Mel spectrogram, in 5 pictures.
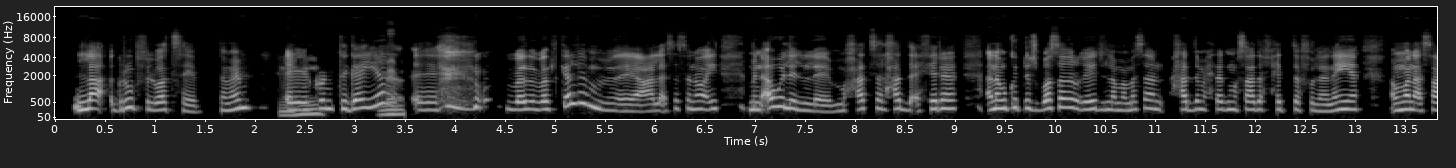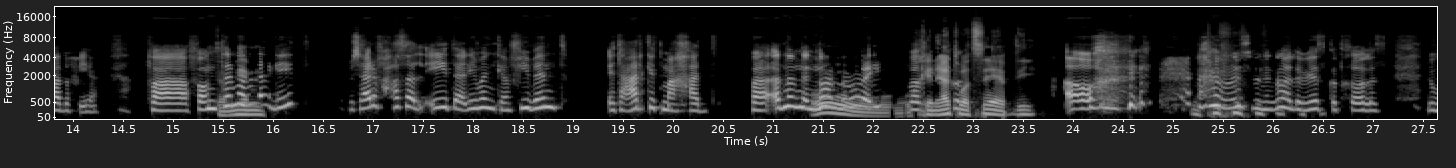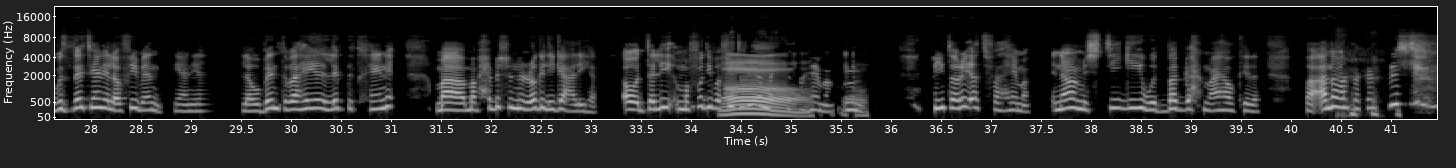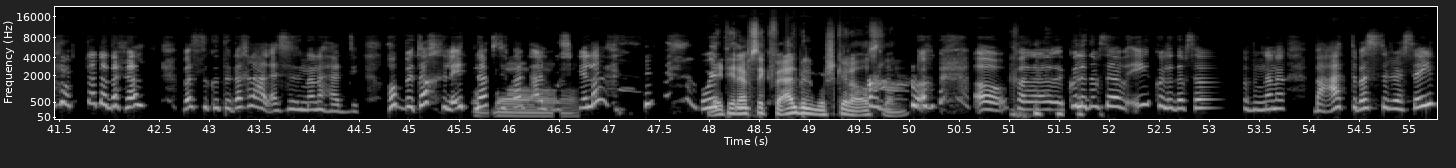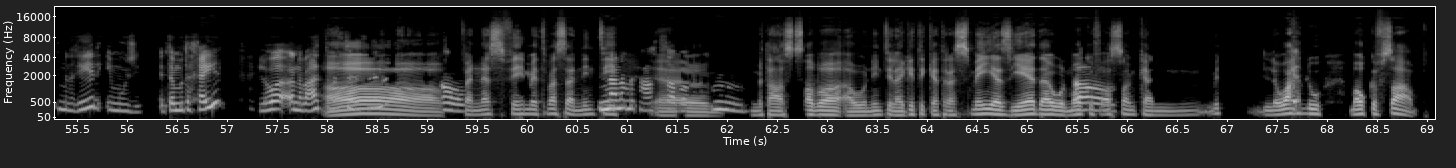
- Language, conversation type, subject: Arabic, podcast, إزاي بتبدأ المحادثات عادةً؟
- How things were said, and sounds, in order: in English: "Group"; laugh; laugh; laugh; laugh; laughing while speaking: "ما سكتّش، قُمت"; tapping; laugh; laughing while speaking: "وأنتِ"; laugh; laugh; in English: "Emoji"; unintelligible speech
